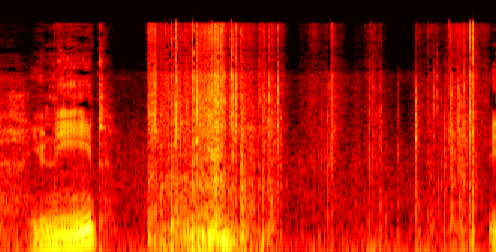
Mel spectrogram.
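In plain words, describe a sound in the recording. Cardboard boxes rustle and scrape as they are shifted.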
